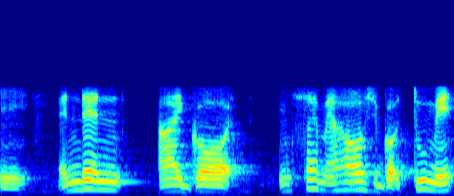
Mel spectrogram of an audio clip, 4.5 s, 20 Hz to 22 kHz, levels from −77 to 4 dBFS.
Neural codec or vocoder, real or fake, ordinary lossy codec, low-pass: none; real; none; 3.6 kHz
